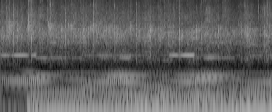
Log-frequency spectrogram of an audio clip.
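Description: Instrumental music of held chords over a low bass that comes in about half a second in, with people clapping.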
